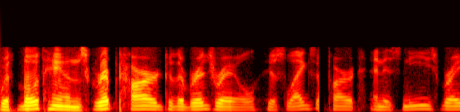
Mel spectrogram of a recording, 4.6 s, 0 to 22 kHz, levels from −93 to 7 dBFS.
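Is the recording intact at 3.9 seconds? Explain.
Yes, the audio is intact at 3.9 seconds, with the speech coming through the narrowband G.711 telephone path as it should.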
